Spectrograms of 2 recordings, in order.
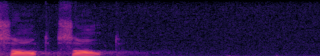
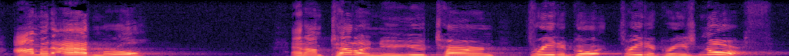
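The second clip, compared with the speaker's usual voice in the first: very loud, high insistent order, slowing at the end; admiral shouting; 11 semitones higher, 16 dB louder than usual. Retold or imitated. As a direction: pull rank and shout it out. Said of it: "finally the admiral said".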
